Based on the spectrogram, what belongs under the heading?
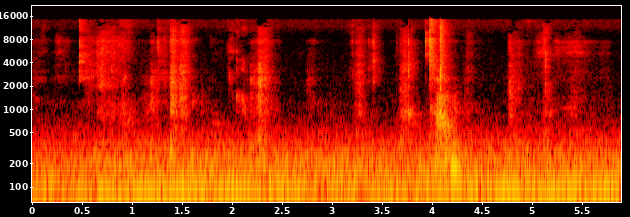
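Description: A person chewing food close to the microphone: irregular wet mouth clicks and occasional crunches, over a steady low hum.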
